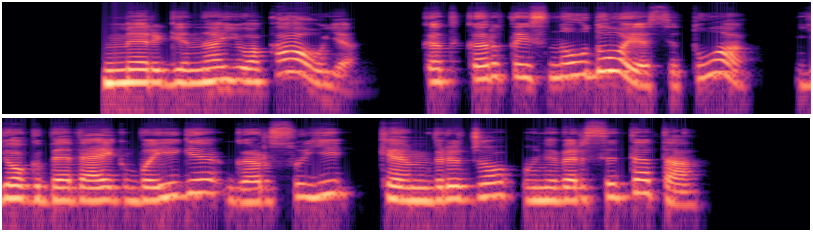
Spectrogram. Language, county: Lithuanian, Klaipėda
